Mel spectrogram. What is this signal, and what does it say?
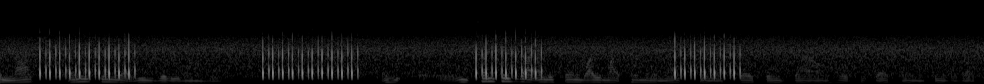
Pulse dialling, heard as clicks on a phone line, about 10 pulses a second, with phone line noise and speech in English. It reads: 0 0 7 7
